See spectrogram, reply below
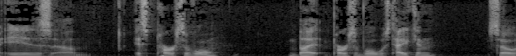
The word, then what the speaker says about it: Parzival: They pronounce it essentially as close to Percival as you can, just with the Z. So it's Percival.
